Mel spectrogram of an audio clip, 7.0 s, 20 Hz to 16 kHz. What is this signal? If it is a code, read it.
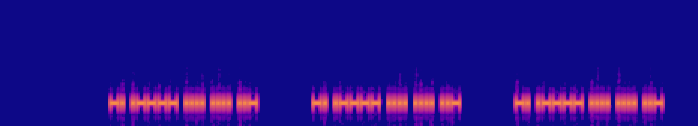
Morse code, heard as a keyed tone, about 46 wpm, 700 Hz. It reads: N1HHU N1HHU N1HHU
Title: USA Call Signs - 5 Characters - Repeated 3x - 45wpm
